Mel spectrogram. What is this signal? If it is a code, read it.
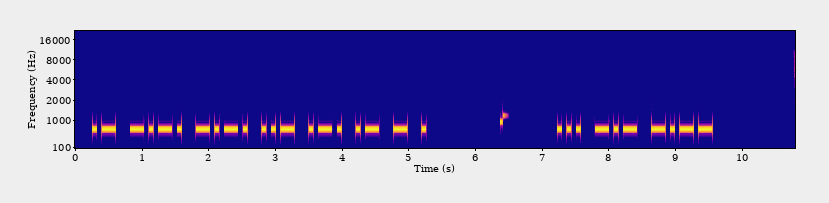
Morse code, heard as a keyed tone, about 17 wpm, 700 Hz. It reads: ACCURATE SKY
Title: Sentences from Top 1200 Words - New Word Drill - 17wpm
